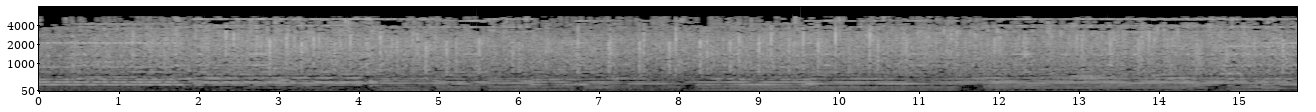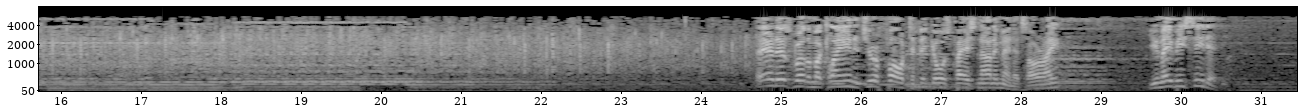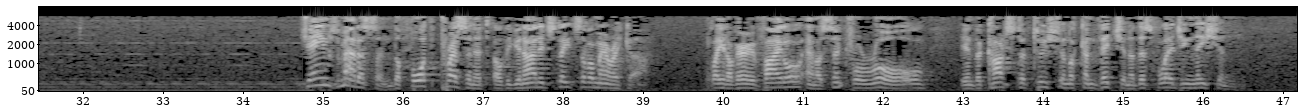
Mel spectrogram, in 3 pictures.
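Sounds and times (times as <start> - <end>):
large group clapping to worship music: 0.0 - 29.0
worship music: 0.0 - 46.9
speech: 24.9 - 28.6, 29.6 - 30.6, 34.8 - 39.2, 39.8 - 46.5.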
